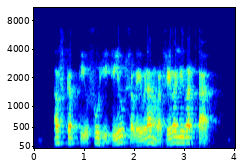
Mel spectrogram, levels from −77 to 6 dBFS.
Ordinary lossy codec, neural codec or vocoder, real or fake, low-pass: Opus, 32 kbps; none; real; 7.2 kHz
